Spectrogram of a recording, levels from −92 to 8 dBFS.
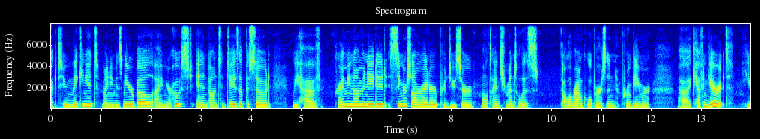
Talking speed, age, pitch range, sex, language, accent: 120 wpm, 10-29, 185-220 Hz, female, English, American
